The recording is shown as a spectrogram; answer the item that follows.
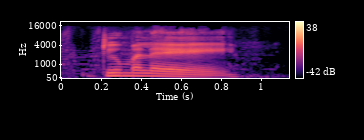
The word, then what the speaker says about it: Dumile: Doom, is also a play on his name, pronounced Dumile.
